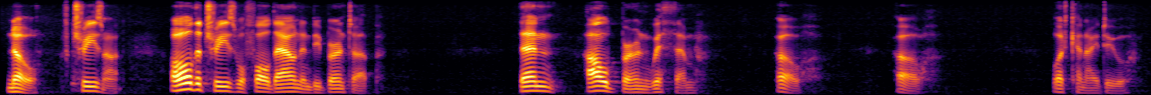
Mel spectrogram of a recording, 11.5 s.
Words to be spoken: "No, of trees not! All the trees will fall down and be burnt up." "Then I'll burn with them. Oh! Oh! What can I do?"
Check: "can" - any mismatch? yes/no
no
